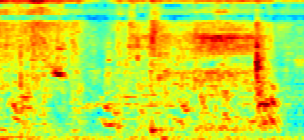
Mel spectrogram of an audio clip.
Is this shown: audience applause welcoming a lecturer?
no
